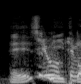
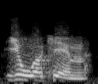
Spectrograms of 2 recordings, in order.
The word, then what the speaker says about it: Joakim: Well, you know, Joakim Noah in Chicago Bulls. – You like us in the Chicago Bulls? – No, I'm saying you pronounced it pretty good. Joakim, you can say.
